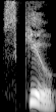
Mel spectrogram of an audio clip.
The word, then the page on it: skew: American English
